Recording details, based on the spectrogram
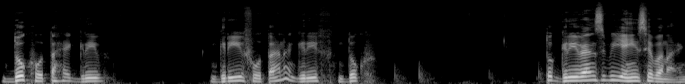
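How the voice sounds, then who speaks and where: A man's voice: on the high side, dry recording, studio quality. Indian man spelling out words. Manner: explains patiently, spells words out letter by letter; repeats words many times, slips and corrects himself. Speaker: English teacher. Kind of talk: spelling lesson for exam students.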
